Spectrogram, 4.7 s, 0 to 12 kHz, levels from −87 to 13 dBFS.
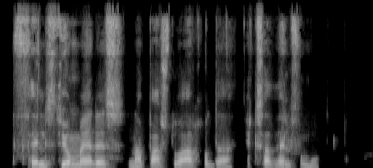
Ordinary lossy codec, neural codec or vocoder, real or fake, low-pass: Opus, 32 kbps; none; real; 10.8 kHz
